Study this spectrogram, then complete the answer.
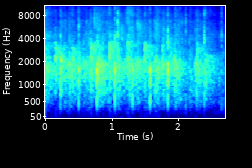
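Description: Audience at a conference on biowaste applauding as a speaker joins the stage, a faint, sparse round of claps heard from a distance with no talk over it.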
